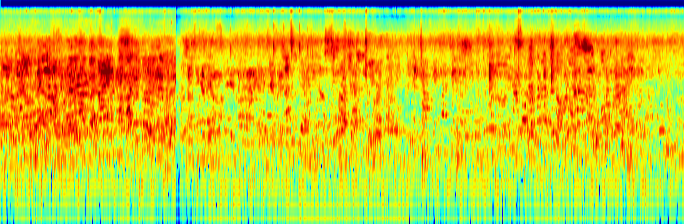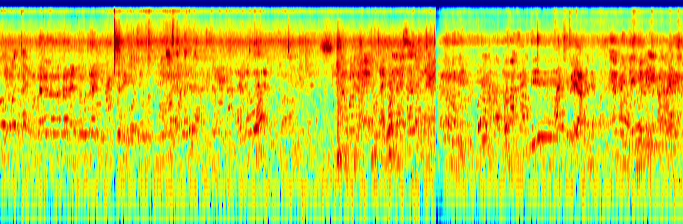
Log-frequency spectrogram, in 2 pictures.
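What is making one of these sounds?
A crowd of men and women chatter all around indoors.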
